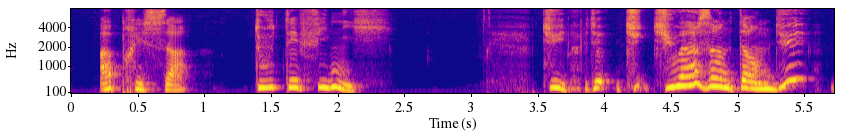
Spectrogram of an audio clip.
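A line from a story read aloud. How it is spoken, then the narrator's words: Stammering man. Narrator (French): bégayait-il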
